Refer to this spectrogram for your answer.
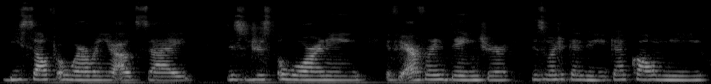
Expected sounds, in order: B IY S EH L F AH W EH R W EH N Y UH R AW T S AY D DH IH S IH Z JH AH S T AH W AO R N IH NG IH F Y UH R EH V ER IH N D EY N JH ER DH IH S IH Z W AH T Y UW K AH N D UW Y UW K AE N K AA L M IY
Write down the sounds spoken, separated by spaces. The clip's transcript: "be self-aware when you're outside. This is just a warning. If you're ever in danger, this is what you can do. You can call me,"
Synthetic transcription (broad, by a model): B IY S EH L F AH W EH R W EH N Y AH R AW T S AY D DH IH S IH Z JH AH S T AH W AO R N IH NG IH F Y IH EH V ER IH N D EY N JH ER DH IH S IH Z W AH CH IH K AH N D UW Y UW K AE N K AA L M IY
